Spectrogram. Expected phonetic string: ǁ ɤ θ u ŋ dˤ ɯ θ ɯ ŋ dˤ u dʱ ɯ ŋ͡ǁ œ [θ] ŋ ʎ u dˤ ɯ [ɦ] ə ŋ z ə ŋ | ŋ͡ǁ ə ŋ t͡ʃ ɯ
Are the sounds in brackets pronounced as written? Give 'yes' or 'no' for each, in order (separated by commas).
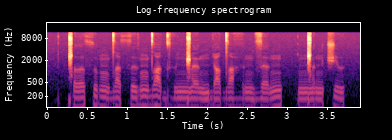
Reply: no, yes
